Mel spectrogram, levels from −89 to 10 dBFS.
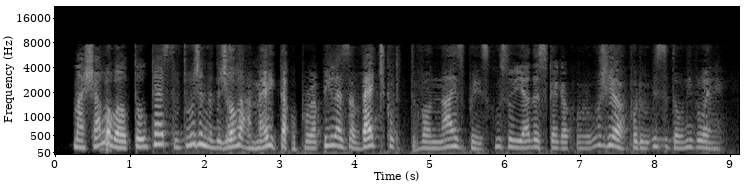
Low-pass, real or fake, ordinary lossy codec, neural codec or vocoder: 10.8 kHz; fake; AAC, 24 kbps; codec, 16 kHz in and 24 kHz out, 0.4 kbps, LongCat-Audio-Codec, two codebook decoder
